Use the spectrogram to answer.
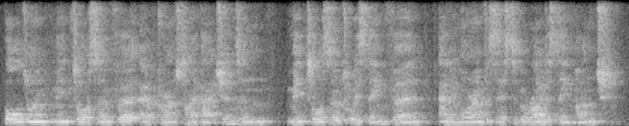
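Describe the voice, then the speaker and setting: A man gives a methodical toy review walkthrough, listing parts and features one by one and adding "and whatnot." His voice is a little high and bright, a little slow, with little pitch movement. The mic is distant, the room very echoey, and there's faint noise.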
